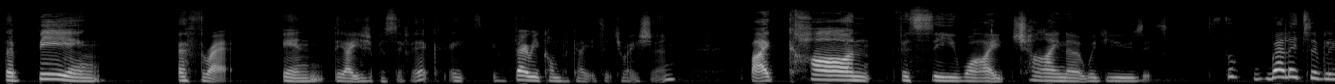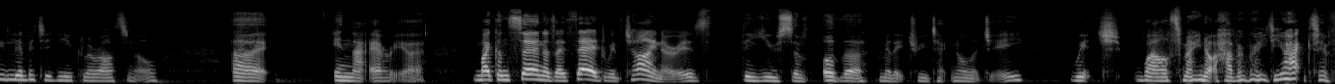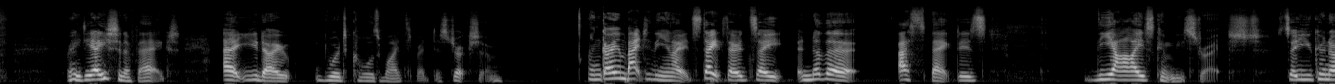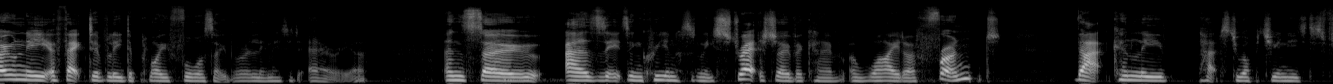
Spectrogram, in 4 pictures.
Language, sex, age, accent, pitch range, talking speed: English, female, 20-39, British, 155-210 Hz, 120 wpm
